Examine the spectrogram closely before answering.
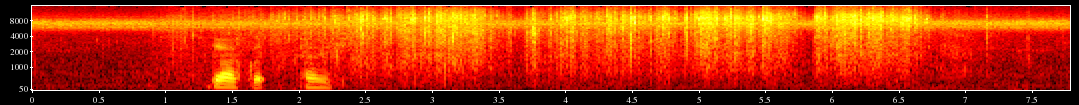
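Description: Dry leaves rustle and crackle as mushrooms are picked from the ground.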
